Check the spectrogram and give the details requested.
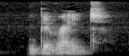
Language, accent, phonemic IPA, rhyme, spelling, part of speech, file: English, Southern England, /bɪˈɹeɪt/, -eɪt, berate, verb, LL-Q1860 (eng)-berate.wav
- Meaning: To chide or scold vehemently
